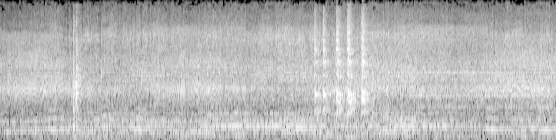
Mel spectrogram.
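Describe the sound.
Honeybees buzzing inside a hive, a dense, steady hum that holds at an even level throughout, broken by a few brief sharp clicks.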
